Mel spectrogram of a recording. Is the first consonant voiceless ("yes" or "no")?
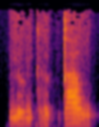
no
